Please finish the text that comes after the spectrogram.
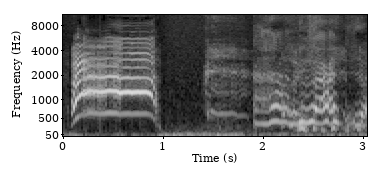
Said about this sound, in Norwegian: Det å hyl. Da hyler du.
